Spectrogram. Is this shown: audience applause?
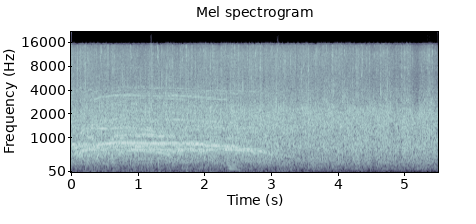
yes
